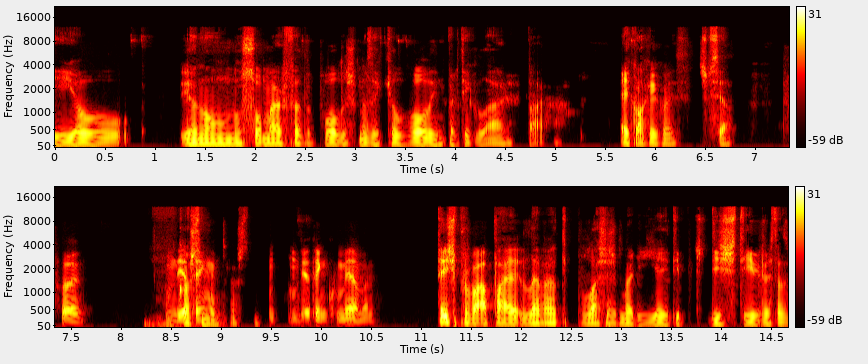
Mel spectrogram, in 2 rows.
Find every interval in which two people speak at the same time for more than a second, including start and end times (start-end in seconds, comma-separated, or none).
none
